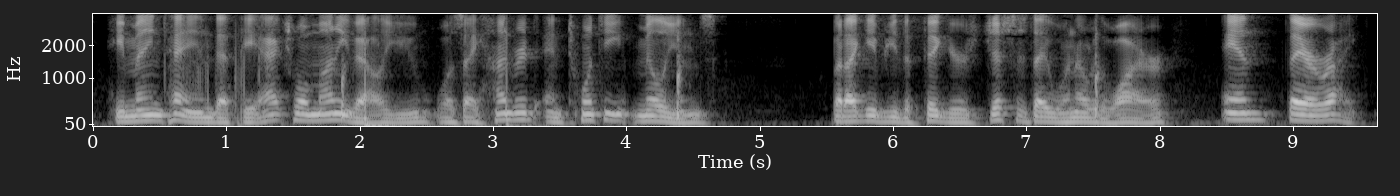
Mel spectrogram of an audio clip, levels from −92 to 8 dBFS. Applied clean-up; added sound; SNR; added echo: none; Crackle + Wood; 16 dB; none.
